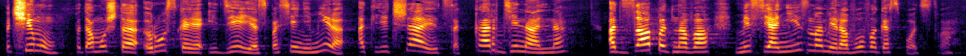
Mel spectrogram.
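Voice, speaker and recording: A woman delivers a formal conference speech in a high, bright voice. She speaks slowly, stressing each word and pausing between the items of her lists. The tone stays measured and deliberate throughout. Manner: slow, emphatic, pausing between list items.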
